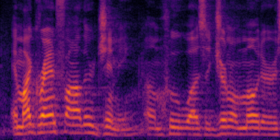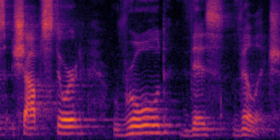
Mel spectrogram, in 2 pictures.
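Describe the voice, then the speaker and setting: Fairly slow speech in a New Jersey accent. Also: man. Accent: New Jersey American. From New Jersey (Trenton area). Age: 50s. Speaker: award honoree, community leader. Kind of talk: acceptance speech.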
